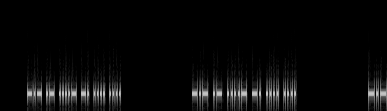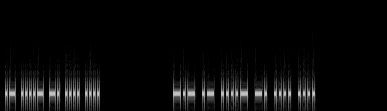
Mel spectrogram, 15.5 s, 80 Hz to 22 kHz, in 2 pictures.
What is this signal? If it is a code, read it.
Morse code, heard as a keyed tone, about 33 wpm, 700 Hz. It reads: KA4NHH KA4NHH KA4NHH KA4NHH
